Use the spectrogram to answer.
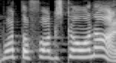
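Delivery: high startled query; alarmed question. Retold or imitated. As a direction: ask it, spooked in the dark. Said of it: "He's like".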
